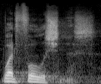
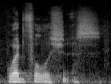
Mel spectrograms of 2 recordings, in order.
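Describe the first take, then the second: First: Said in the usual way. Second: Softer, dropped repeat of What foolishness; hushed second take; quiet echo. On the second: Shown as a demonstration. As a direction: let it fall away, shaking the head. Preacher repeats line, softer echo.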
